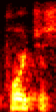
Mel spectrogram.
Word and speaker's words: Porges: Am I pronouncing that right? Polyvagal? yeah, that's fine. And Porges is correct as well.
